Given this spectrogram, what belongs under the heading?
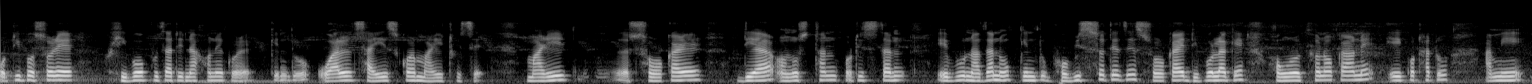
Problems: background conversations at intervals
